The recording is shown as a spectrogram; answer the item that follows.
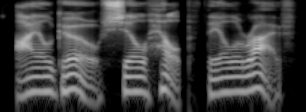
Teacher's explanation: For will, we often shorten it to ill.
